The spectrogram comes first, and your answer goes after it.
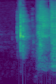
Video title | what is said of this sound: Grwm: Bronze Bombshell, Mac Bronze Collection and more. | of course you hear like the rattling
